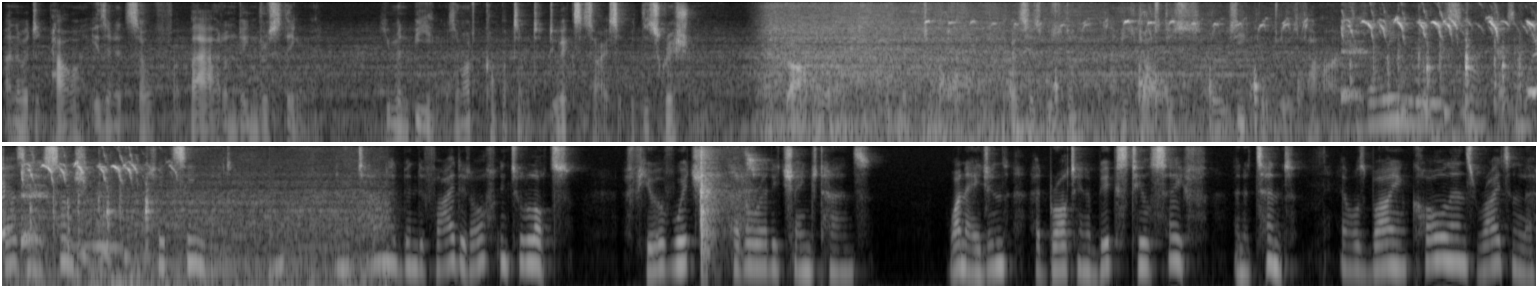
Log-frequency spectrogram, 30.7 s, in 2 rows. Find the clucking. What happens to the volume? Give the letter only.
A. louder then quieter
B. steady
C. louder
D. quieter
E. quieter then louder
C.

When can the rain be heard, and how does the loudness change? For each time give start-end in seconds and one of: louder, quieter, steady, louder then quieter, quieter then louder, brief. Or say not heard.
not heard.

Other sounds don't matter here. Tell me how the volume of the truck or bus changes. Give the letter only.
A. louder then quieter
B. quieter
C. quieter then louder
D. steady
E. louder
A.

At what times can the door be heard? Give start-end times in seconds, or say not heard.
22.3-22.9.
